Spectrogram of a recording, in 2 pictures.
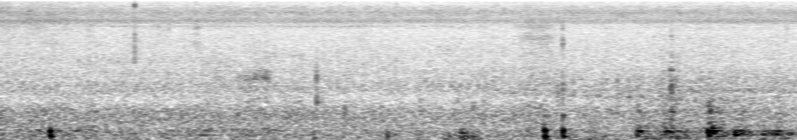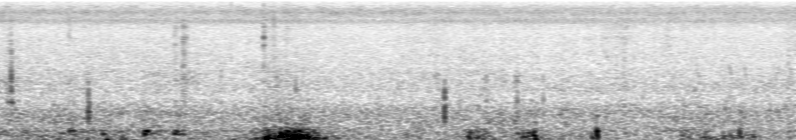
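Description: Only scattered knocks, clicks and a low thump over steady background noise; no animal voice stands out.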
